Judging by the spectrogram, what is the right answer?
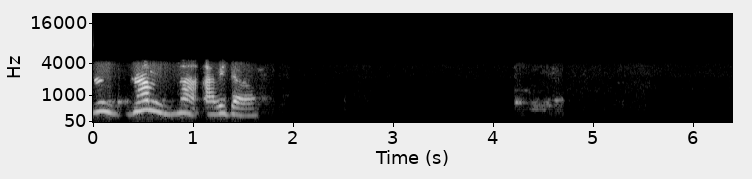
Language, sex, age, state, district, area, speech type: Gujarati, female, 18-30, Gujarat, Valsad, rural, conversation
